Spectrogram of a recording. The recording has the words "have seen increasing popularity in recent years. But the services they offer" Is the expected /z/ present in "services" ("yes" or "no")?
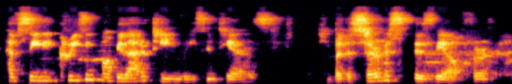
yes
